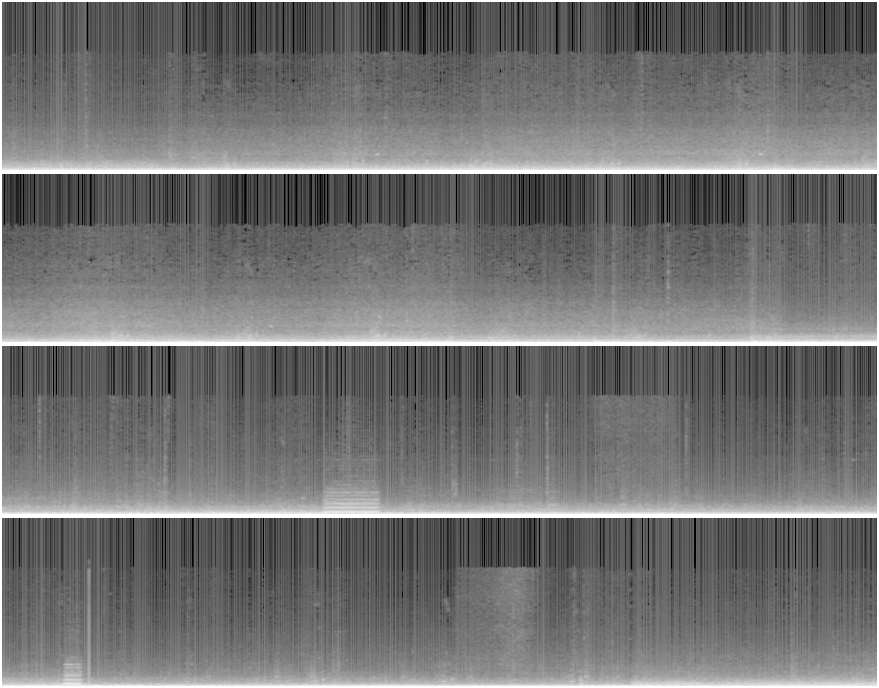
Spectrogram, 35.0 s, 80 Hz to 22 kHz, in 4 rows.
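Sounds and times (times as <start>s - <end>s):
car driving in heavy rain: 0.0s - 35.0s
car horn toots: 20.6s - 21.4s, 26.8s - 27.2s.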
